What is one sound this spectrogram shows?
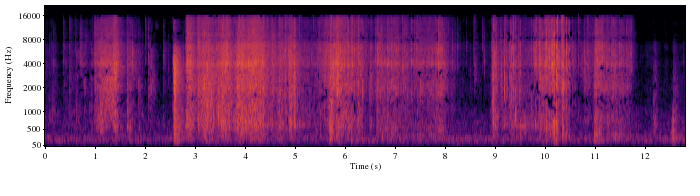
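Plastic bags crinkle and rustle.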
